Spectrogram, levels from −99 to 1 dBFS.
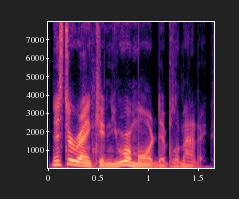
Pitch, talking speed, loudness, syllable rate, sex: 130 Hz, 215 wpm, -17 LUFS, 6.9 syllables/s, male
